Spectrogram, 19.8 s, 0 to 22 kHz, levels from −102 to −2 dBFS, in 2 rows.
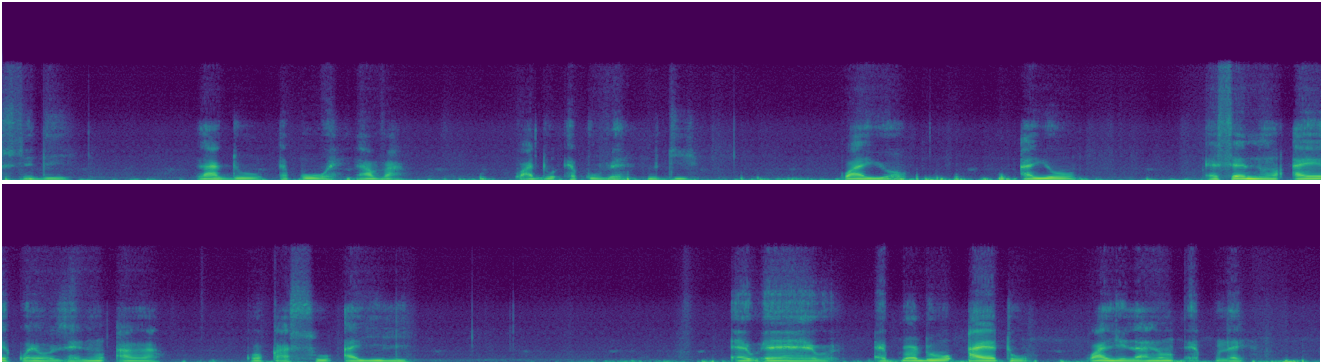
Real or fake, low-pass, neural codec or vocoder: fake; 14.4 kHz; autoencoder, 48 kHz, 32 numbers a frame, DAC-VAE, trained on Japanese speech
